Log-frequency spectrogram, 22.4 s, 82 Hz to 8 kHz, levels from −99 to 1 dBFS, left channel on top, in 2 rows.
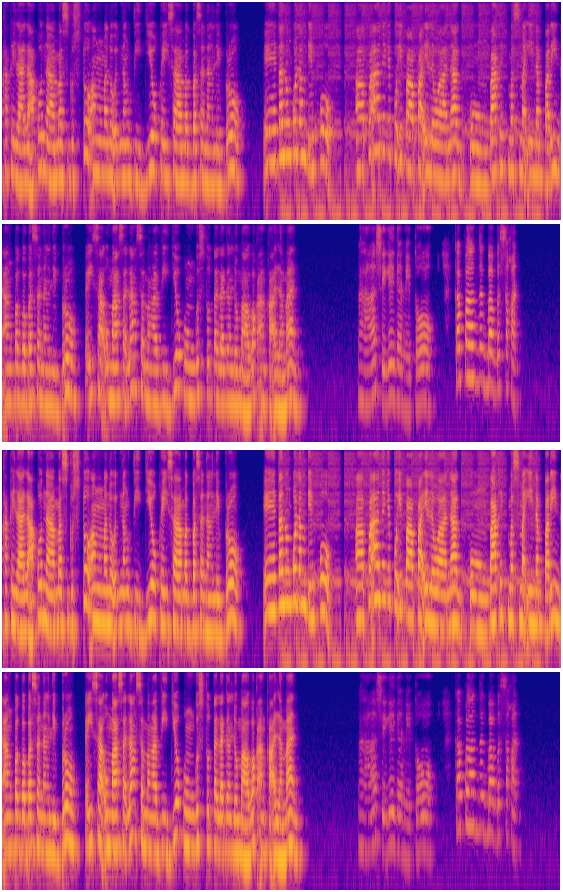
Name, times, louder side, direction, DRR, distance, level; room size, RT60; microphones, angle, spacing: voice 1, 0.0-4.7 5.2-6.6 7.1-17.1, right 5 dB, 55° right, 0.3 m, -22 dB
sound 1, 5.5-10.8, right 4 dB, 85° right, 0.6 m, -38 dB
voice 2, 18.3-21.5, left 6 dB, 50° left, 0.4 m, -31 dB
2.5 x 2.2 x 2.2 m
head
